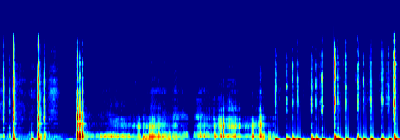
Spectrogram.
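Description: Long nails tap and scratch the outside wall of a hollow, pink matte ceramic mug with lettering, held in the hands. Sharp, bright clicks with a short ringing tone open the clip, then a soft scratching passage follows, ending in a quicker run of irregular taps with dull low thumps. The sound is quiet and close.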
